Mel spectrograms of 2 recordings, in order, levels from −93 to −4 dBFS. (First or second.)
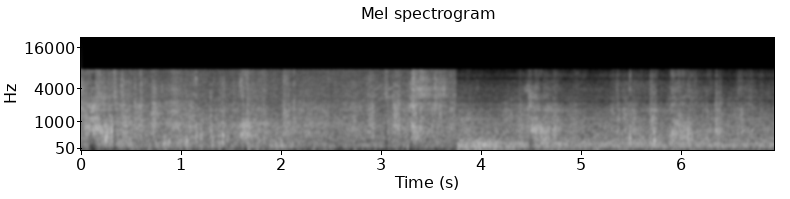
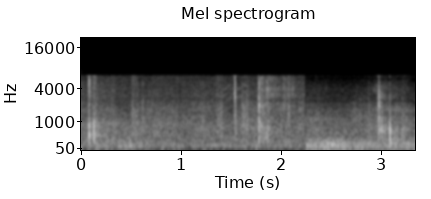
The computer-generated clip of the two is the first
